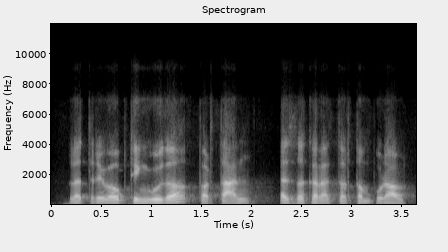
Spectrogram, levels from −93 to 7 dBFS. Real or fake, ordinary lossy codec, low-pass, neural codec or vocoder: fake; Opus, 24 kbps; 7.2 kHz; codec, 16 kHz, 0.7 kbps, FocalCodec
